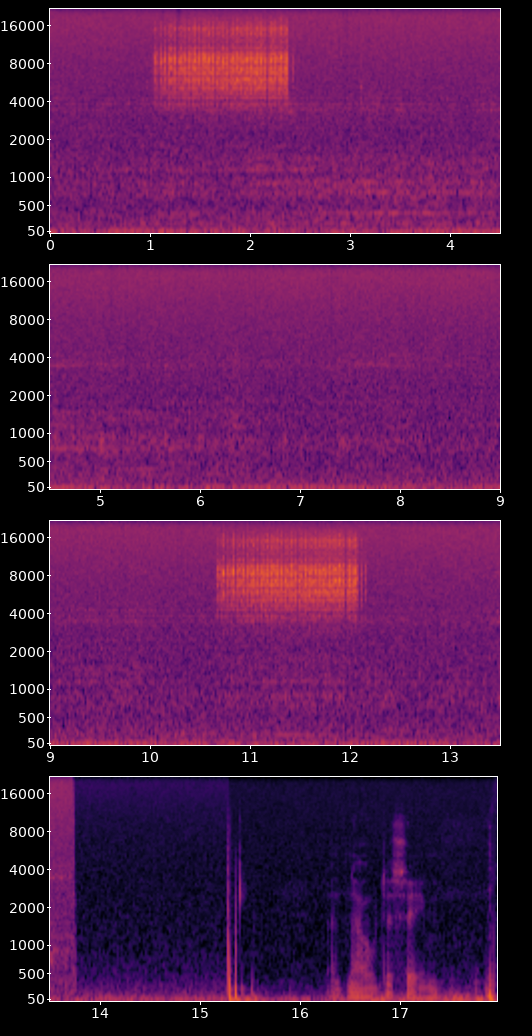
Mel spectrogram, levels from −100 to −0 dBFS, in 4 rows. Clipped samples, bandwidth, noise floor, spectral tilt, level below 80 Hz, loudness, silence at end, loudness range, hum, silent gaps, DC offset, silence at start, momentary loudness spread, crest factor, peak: under 0.1%; over 20 kHz; -57 dBFS; 0 dB/octave; -54 dBFS; -30 LUFS; 0 s; 19 LU; none; none; under 0.1%; 0 s; 19 LU; 26 dB; -10 dBFS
